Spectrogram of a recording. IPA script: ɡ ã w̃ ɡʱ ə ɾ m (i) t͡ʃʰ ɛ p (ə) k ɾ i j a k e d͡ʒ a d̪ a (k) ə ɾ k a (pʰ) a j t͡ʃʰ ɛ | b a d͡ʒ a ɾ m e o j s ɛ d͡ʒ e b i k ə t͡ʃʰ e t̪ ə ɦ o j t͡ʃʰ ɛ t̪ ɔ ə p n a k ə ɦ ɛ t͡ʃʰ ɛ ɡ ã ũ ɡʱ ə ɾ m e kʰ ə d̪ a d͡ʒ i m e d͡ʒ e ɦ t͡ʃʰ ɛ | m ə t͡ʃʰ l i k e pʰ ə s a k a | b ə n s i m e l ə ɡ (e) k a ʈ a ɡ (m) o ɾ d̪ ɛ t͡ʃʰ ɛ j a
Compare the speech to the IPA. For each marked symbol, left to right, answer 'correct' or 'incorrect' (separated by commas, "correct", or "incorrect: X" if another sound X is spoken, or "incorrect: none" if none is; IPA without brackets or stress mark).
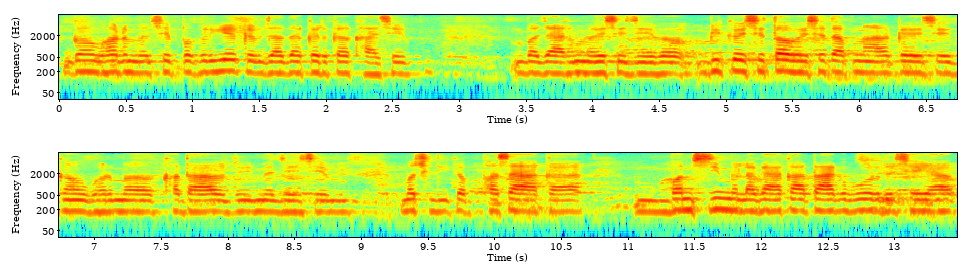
incorrect: e, correct, correct, incorrect: kʰ, incorrect: a, incorrect: b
